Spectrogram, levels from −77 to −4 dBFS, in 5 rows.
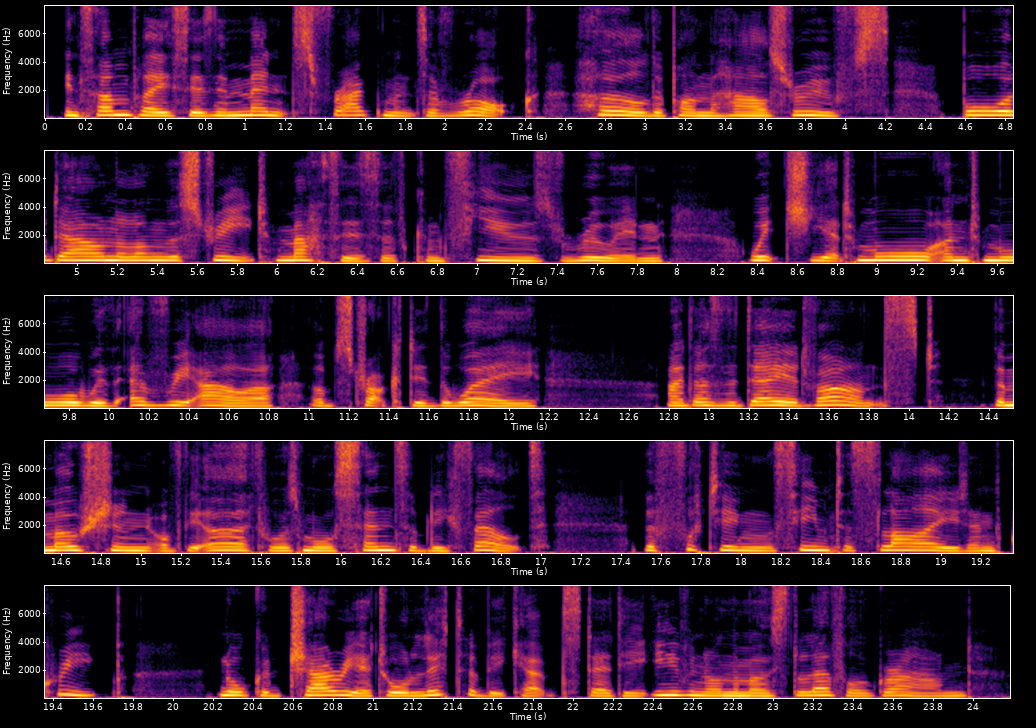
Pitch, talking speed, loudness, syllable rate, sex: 220 Hz, 160 wpm, -16 LUFS, 4.6 syllables/s, female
